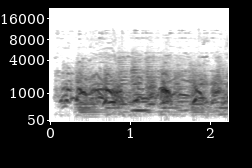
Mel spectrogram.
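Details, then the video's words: Sled dogs at a state park, gathered for dog sledding, give a dense chorus of overlapping yelps and howl-like barks with wavering, rising and falling tones. The calls run without a break, and a person's voice follows at the end. "Dog Sledding at State Park"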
